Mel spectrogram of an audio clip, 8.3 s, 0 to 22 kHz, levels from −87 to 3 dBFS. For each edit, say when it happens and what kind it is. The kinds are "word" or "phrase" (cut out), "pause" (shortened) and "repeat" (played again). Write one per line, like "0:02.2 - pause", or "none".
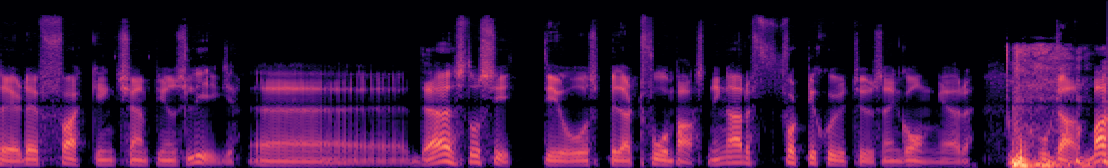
0:01.8 - pause
0:05.0 - word

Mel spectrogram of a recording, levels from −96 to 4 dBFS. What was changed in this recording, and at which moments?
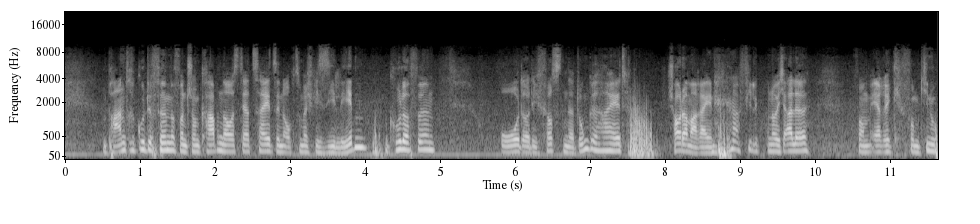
0:08.0 - pause
0:09.3 - phrase

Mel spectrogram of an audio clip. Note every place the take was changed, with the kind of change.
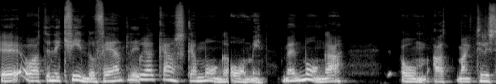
0:01.4 - phrase
0:02.3 - phrase
0:02.7 - word

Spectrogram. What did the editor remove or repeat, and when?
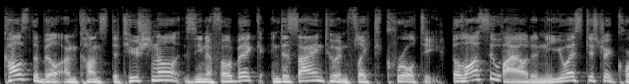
0:04.5 - pause
0:05.0 - word

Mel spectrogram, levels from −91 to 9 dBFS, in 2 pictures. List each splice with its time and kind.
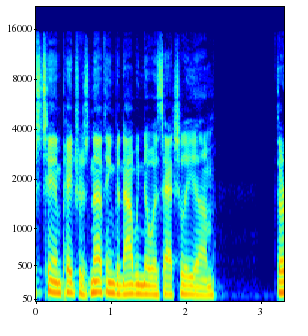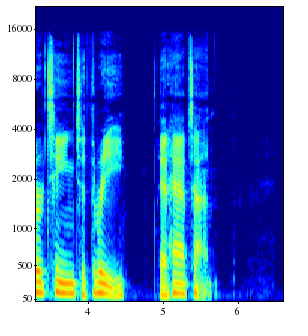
none

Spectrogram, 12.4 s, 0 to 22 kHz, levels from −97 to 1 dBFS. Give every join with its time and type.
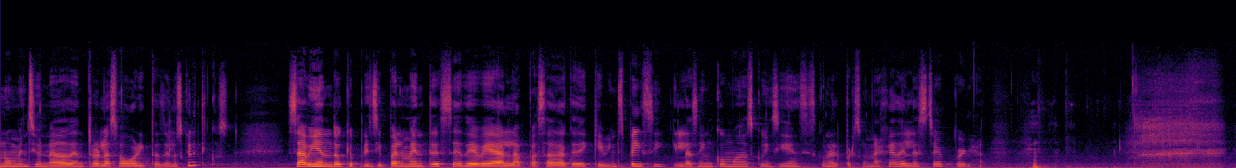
0:05.7 - word

